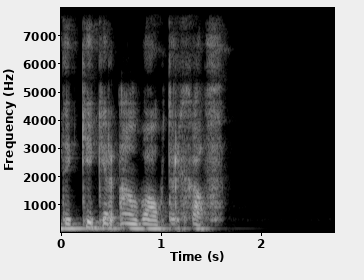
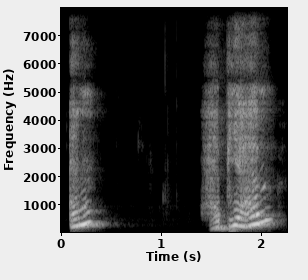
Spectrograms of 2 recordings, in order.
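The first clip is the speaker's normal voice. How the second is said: panting; 9 semitones higher, 8 dB louder than usual. A narrator's reading. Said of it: "hijgde hij".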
